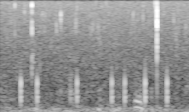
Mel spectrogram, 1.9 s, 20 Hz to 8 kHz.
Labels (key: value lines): label: biophony, knock croak
recorder: SoundTrap 300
